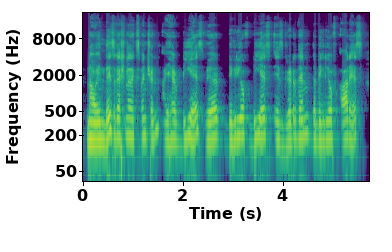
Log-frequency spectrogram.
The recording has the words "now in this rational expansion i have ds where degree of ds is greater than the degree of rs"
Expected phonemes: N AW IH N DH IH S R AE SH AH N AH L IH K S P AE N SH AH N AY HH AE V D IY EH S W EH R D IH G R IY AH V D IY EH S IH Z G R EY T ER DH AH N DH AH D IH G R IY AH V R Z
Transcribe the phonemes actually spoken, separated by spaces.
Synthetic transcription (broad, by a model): N AW IH N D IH S R AE SH AH N AH L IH K S P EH N SH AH N AY HH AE V D IY EH S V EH R D IH G R IY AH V D IY EH S IH Z G R EY T ER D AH N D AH D IH G R IY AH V R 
